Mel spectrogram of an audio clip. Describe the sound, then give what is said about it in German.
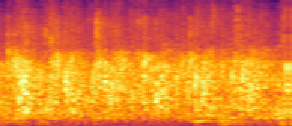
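Applause for a speaker who has described decades of mafia events in Corleone, Sicily, to visiting students at a documentation centre: a faint, dense, steady wash of clapping with no break. “Für die drastische Schilderung der Ereignisse der letzten vier Jahrzehnte in Corleone erhält Alessandro viel Applaus.”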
